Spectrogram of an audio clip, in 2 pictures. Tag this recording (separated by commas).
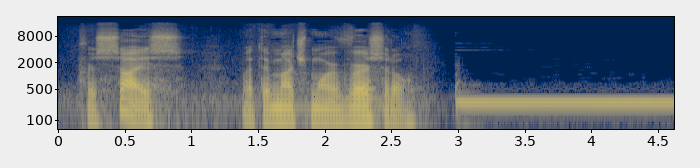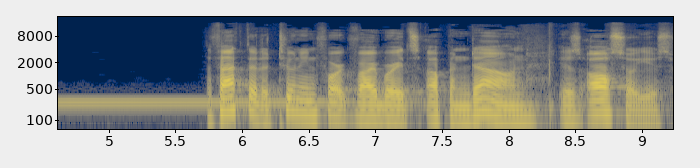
Tuning fork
